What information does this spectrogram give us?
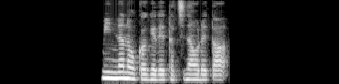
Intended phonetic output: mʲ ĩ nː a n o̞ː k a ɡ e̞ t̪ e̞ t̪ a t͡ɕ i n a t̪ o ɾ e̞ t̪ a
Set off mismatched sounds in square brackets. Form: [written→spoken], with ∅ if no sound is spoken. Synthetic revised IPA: mʲ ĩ nː a n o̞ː k a ɡ e̞ [t̪→d̪] e̞ t̪ a t͡ɕ i n a [t̪→∅] o ɾ e̞ t̪ a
